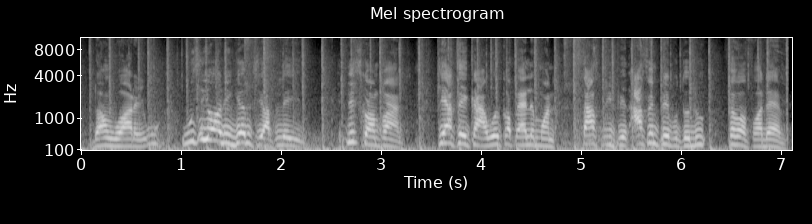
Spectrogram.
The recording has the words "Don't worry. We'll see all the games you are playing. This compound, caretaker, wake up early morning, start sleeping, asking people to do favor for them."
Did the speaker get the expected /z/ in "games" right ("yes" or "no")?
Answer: no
